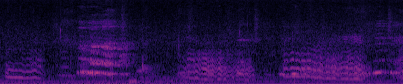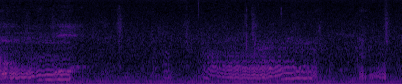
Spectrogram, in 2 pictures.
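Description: Newborn puppies whimpering faintly: about six short, high squeaky whines, the last one longer, rising and then falling in pitch.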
